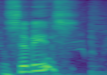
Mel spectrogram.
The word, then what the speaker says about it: lascivious: lasus L how do you say that lasus lascivious what that word I can't see it Brian spell it out l a s c i v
